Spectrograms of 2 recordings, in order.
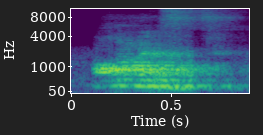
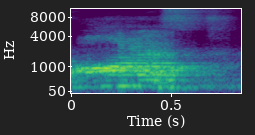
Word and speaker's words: honest: Honest. We speak the word honest. The word letter H is silent.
